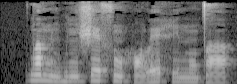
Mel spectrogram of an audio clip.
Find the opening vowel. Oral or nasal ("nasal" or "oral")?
nasal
